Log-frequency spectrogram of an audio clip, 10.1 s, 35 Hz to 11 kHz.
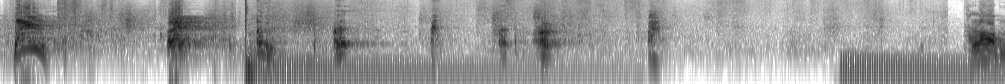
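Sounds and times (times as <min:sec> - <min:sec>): low steady hum: 0:02.4 - 0:06.5, 0:08.4 - 0:10.0.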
